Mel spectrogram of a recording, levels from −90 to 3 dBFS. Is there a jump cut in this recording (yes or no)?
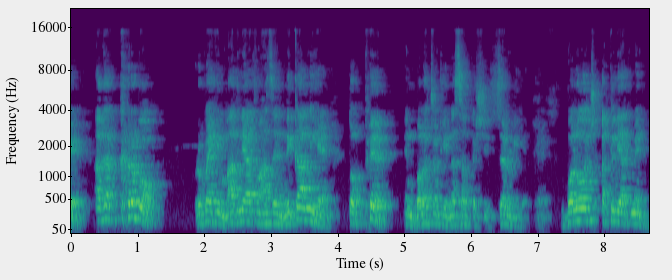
yes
